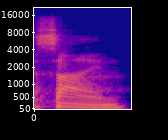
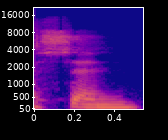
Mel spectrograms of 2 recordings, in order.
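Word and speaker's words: Seine: all the swimming events in the scene okay in the sign sign I've heard it pronounced both ways depending on your in the big river that runs through Paris the sin right that runs around Paris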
